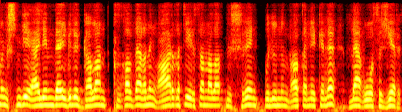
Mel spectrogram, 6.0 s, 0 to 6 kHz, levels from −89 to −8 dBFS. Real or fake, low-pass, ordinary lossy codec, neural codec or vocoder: fake; 5.4 kHz; AAC, 32 kbps; codec, 24 kHz, 1 kbps, SNAC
